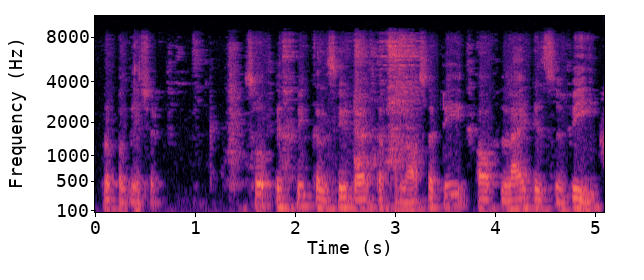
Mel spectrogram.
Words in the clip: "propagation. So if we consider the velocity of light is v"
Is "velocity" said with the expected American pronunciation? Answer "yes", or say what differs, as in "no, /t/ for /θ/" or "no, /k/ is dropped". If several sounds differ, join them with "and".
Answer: no, /f/ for /v/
